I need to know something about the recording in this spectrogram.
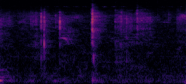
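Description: Paper being handled as the page is changed: a few faint rustles and clicks, the sharpest a little over a second in.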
